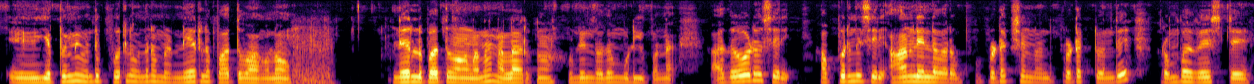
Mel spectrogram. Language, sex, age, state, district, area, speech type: Tamil, male, 18-30, Tamil Nadu, Krishnagiri, rural, spontaneous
